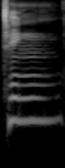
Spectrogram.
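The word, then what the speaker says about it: ting (听): In Chinese, it's pronounced ting, first tone, ting.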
